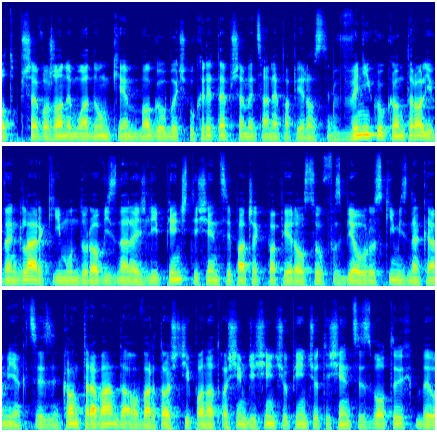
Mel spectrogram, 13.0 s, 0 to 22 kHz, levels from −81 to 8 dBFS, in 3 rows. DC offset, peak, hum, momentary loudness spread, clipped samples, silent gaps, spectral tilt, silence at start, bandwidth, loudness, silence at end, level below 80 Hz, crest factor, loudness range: under 0.1%; -10 dBFS; none; 6 LU; under 0.1%; none; -5.5 dB/octave; 0 s; 18.5 kHz; -28 LUFS; 0 s; -46 dBFS; 18 dB; 2 LU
